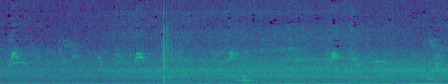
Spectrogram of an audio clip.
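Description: A tennis ball is bounced on a clay court before a serve.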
